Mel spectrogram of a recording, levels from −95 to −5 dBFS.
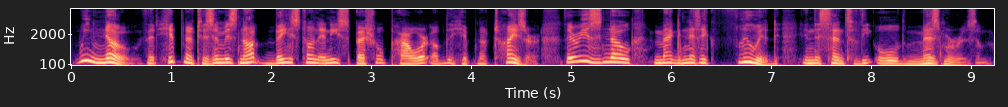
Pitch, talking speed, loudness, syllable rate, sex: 165 Hz, 170 wpm, -17 LUFS, 4.9 syllables/s, male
